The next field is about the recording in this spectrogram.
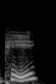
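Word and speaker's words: φῖ: 관계식 은 이렇고 , 만약 이걸 "f" 라고 발음 하면 설명 할 수가 없어 요 . 음역 하면 PH 가 됩니다 . 사실 , 그것 은 "p" 소리 뒤 에 "h" 소리 가 붙어서 "phi" 가 되는 것 입니다 .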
